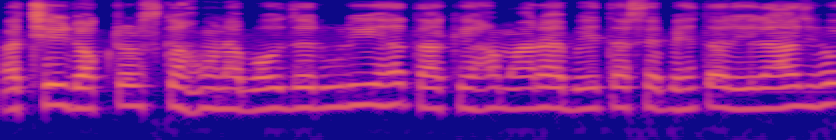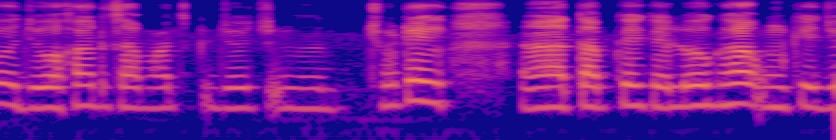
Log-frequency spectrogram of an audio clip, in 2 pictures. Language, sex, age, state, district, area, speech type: Urdu, female, 30-45, Bihar, Darbhanga, rural, spontaneous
